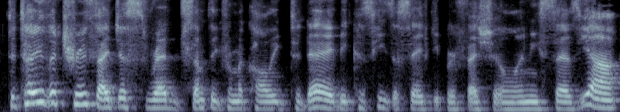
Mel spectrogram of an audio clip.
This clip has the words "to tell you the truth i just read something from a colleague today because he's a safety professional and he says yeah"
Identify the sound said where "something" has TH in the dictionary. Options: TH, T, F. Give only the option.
TH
